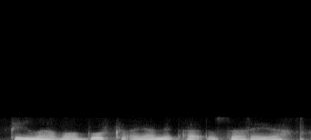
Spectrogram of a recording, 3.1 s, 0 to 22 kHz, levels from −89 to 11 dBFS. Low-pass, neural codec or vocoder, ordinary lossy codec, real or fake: 3.6 kHz; codec, 24 kHz, 0.5 kbps, DualCodec; none; fake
